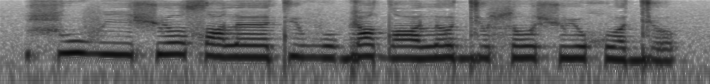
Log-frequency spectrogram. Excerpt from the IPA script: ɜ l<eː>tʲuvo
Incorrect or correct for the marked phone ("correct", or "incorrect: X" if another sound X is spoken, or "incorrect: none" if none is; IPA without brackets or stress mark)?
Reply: incorrect: ɛː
